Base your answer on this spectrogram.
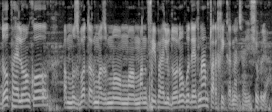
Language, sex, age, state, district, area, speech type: Urdu, male, 45-60, Telangana, Hyderabad, urban, spontaneous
